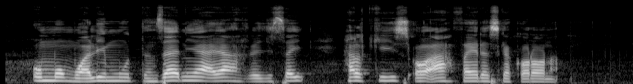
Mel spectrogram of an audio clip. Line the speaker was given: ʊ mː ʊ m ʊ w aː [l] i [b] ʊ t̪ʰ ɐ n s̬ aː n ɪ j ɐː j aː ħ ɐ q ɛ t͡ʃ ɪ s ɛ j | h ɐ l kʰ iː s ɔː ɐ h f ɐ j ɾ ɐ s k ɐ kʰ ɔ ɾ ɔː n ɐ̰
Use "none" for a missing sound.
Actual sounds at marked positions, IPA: l, m

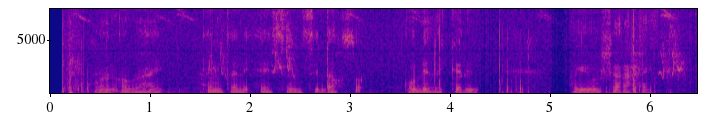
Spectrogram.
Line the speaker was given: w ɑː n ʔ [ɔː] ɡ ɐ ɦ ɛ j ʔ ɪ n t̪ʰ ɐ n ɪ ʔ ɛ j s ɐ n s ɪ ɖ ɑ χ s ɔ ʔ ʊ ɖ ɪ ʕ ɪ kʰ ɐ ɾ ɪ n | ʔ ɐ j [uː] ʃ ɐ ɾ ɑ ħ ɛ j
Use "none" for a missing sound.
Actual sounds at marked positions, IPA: ɔ, uː

